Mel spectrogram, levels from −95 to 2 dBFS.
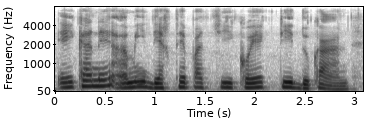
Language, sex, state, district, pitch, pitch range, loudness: Bengali, male, Assam, Hailakandi, 165 Hz, 150-175 Hz, -13 LUFS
